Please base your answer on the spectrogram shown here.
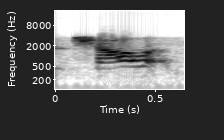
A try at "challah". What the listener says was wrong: Don't pronounce the C.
